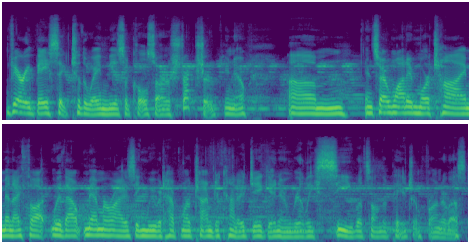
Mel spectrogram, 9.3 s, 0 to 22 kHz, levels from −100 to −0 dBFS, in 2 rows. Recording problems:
echo of what is said; noticeable; throughout; 480 ms later, 15 dB below the speech

